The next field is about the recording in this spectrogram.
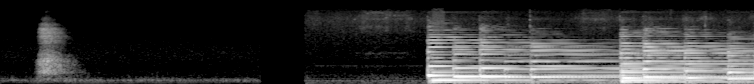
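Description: A person breathes out once in a short, soft, breathy exhale. After a quiet pause, sustained harmonious music tones begin loudly.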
